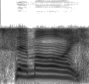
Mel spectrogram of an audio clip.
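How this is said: The word ends with an 'eye' sound. The speaker calls it wrong.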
